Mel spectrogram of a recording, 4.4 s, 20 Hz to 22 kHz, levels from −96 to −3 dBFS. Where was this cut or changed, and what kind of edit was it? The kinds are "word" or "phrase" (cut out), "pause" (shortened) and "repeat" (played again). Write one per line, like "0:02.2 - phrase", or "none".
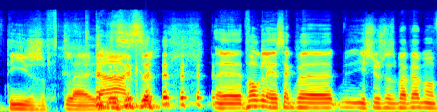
0:02.4 - word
